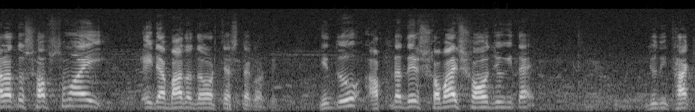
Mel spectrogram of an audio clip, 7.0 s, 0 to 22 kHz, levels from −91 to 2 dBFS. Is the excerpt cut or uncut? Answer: uncut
